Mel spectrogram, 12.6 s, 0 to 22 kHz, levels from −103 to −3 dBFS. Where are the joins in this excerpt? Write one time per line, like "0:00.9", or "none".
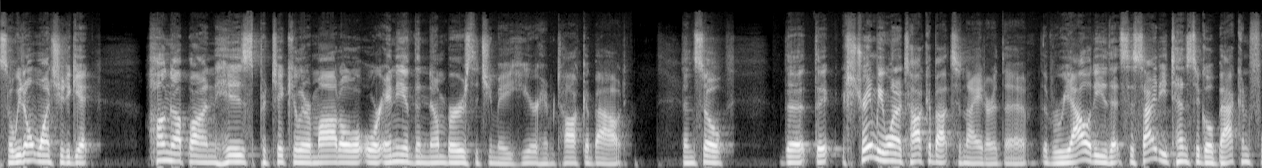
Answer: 0:06.8
0:10.4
